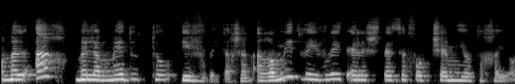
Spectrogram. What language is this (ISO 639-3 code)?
heb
